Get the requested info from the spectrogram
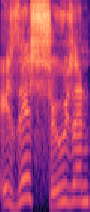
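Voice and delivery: put-on, very high elderly woman voice. Calling back a car warranty service, answering the caller in an old lady voice. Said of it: "I'm doing like an old lady voice".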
